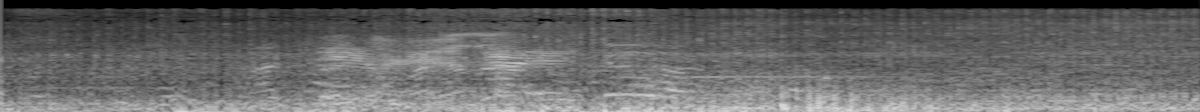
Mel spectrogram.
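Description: People's voices talking, partly unclear, over a constant low rumble.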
